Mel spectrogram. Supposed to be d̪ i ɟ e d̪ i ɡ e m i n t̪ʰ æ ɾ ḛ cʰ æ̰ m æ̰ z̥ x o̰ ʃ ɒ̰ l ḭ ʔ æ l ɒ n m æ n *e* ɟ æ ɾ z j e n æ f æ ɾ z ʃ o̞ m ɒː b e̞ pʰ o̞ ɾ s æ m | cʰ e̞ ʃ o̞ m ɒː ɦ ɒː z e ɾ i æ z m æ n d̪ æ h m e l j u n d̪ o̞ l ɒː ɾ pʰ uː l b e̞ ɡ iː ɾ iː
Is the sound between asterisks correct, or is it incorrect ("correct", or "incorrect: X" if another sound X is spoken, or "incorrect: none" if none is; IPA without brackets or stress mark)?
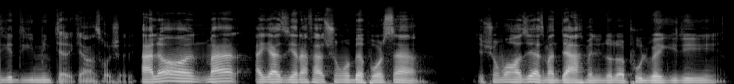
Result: incorrect: æ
